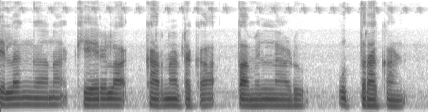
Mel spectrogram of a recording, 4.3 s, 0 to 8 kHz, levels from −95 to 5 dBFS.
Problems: constant background noise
